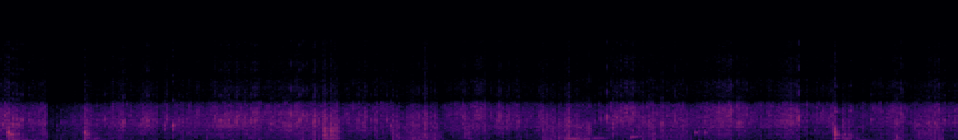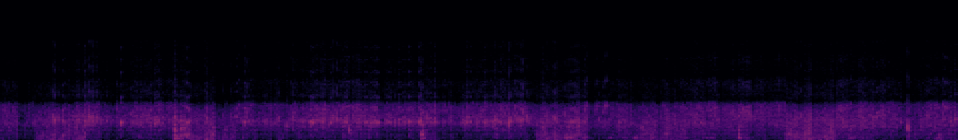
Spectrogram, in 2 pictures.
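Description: Chopped onion and garlic sizzling steadily in hot olive oil in a frying pan, with scattered light clicks as pieces land and a wooden spoon stirring them in the pan near the end.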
